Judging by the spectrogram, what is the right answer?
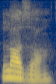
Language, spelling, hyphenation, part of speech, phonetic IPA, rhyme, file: Hungarian, laza, la‧za, adjective, [ˈlɒzɒ], -zɒ, Hu-laza.ogg
- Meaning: 1. loose, lax, slack 2. lax, lenient, permissive 3. relaxed, chilled, easy-going, laid-back, casual, cool (not upset by circumstances that might ordinarily be upsetting)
